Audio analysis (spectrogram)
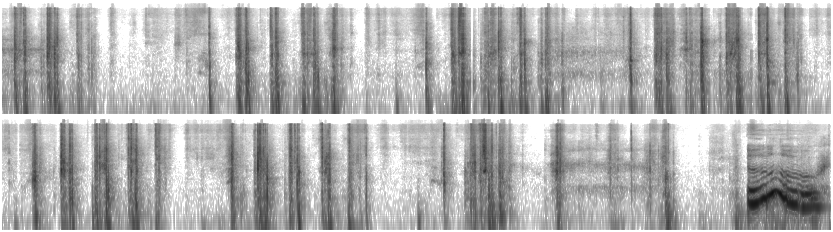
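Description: Tarot cards shuffled and drawn in repeated bursts of crisp riffling and flicking, close and fairly loud, broken by brief pauses, with a voice speaking near the end.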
